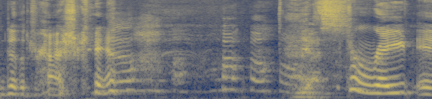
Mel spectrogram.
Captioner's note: laughing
